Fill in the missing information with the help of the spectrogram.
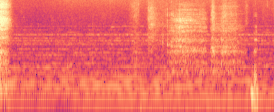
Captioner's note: Jim crying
